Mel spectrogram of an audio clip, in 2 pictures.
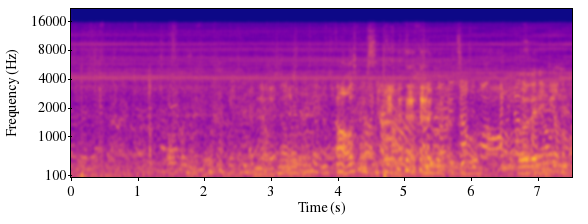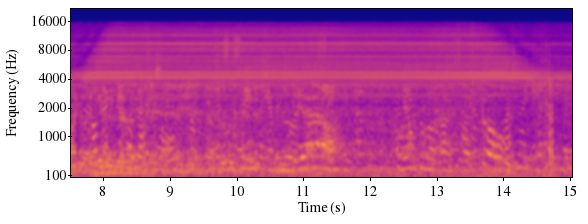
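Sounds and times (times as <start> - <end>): high-pitched whine: 0.0 - 15.0
spectators chattering: 0.0 - 15.0.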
